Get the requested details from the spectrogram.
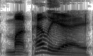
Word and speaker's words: Montpellier: And yet, to uh, hear about the team that Gioacchini plays for and know that it is pronounced Montpellier and know that uh, just north of Richmond there's Montpelier, uh, Montpelier.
